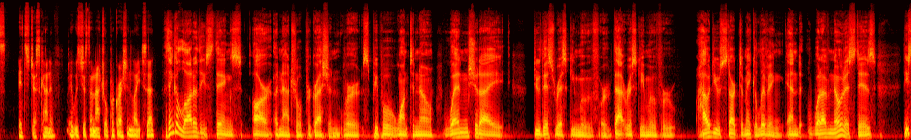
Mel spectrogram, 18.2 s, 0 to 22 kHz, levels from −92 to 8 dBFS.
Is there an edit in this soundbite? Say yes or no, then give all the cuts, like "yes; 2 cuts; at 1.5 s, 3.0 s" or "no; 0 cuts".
yes; 1 cut; at 8.8 s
